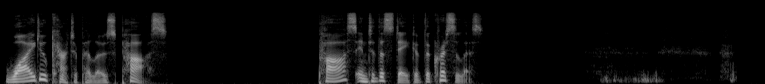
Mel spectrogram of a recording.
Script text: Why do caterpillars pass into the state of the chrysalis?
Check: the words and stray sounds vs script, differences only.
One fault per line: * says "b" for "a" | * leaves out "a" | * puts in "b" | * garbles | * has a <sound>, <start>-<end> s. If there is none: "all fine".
* puts in "pass"
* has a sigh, 5.8-7.4 s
